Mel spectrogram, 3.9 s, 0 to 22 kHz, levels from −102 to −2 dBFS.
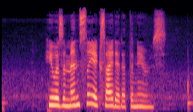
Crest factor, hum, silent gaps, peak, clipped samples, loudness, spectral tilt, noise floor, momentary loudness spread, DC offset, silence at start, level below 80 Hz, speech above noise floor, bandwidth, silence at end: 18 dB; none; none; -4 dBFS; under 0.1%; -19 LUFS; -3.5 dB/octave; -55 dBFS; 15 LU; under 0.1%; 0.05 s; -60 dBFS; 37 dB; 15.5 kHz; 0.05 s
